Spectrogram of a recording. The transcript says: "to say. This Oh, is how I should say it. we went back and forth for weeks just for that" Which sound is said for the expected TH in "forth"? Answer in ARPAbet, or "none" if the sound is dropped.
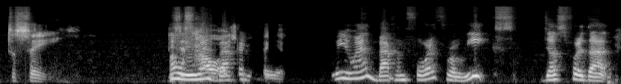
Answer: TH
